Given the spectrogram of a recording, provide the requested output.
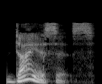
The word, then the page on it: diesis: British English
